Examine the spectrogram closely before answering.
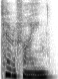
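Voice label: "terrifying", English, British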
